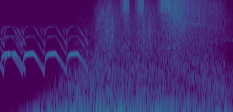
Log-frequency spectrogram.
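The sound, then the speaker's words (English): A police siren yelps in quick rising-and-falling sweeps, about five in a row, as police cars pull up at a bank during an armed robbery with hostages, then cuts off abruptly, leaving a loud rumble of engines and road noise. “The team looked at each other and nodded, rocketing to their destination, arriving just as the police cars pulled up.”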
